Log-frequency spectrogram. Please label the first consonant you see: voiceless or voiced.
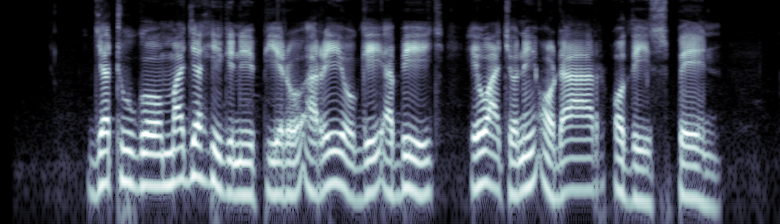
voiced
